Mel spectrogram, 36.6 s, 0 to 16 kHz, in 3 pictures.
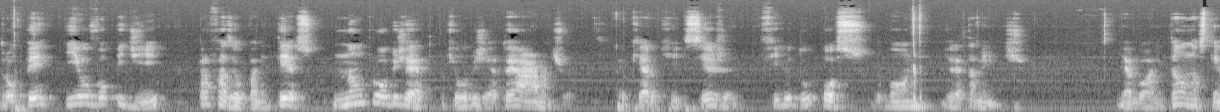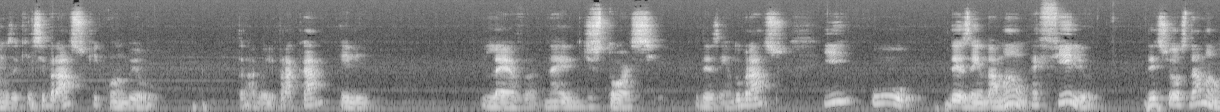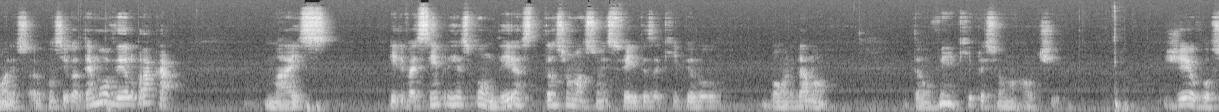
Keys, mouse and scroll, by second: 0.1 ctrl+p, 6.1 Down, 9.1 Return, 10.4-11.1 ctrl+middle drag, 11.2 ctrl+middle click, 12.0-12.7 shift+middle drag, 13.3 click, 14.1 r, 19.8 Escape, 21.0 click, 21.5 g, 22.3 click, 23.0 click, 23.7 r, 24.8 Escape, 25.3 click, 25.7 g, 26.2 click, 26.8 click, 27.5 r, 31.4 Escape, 32.3 click, 34.5 alt+g, 35.6 g.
